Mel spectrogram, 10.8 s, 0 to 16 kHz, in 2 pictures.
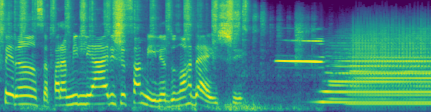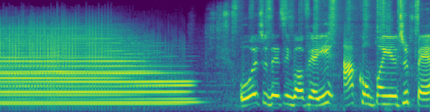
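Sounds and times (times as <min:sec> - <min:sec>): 
speech: 0:00.0 - 0:03.3, 0:03.9 - 0:05.7, 0:08.4 - 0:10.7
freight train horn multi-tone blast: 0:03.5 - 0:08.1.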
